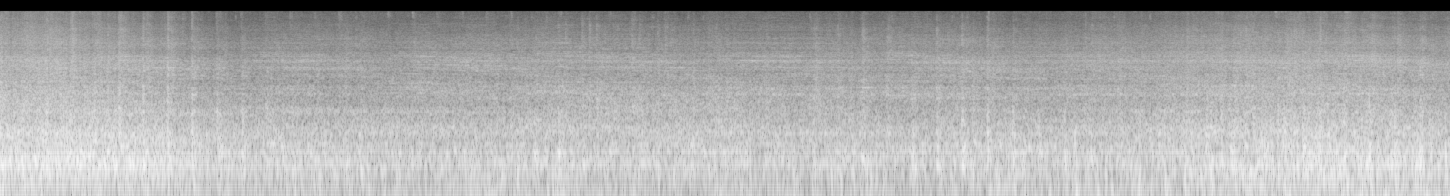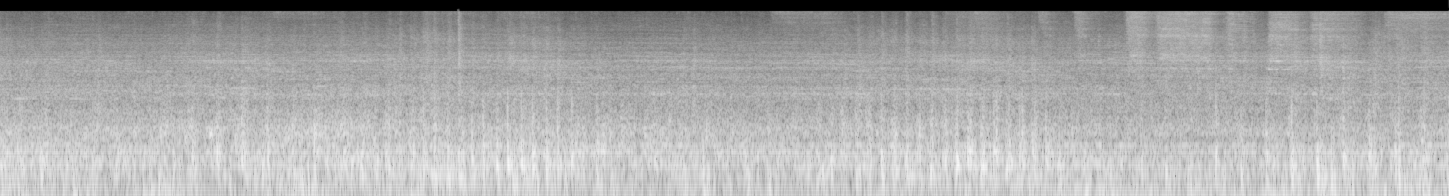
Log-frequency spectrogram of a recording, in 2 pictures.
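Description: Freight train of tank cars rolling past close by: a steady rumble of wheels on rail, with the wheels clicking over rail joints. The clicks come sharper and more distinct near the end.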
